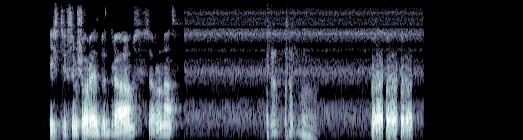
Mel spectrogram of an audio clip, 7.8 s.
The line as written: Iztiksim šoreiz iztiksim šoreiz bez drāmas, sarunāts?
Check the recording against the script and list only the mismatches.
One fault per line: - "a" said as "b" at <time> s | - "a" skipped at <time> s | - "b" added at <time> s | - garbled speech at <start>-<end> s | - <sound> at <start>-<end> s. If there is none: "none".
- "iztiksim šoreiz" skipped at 1.5 s
- throat clearing at 3.9-4.8 s
- laugh at 5.6-6.2 s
